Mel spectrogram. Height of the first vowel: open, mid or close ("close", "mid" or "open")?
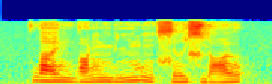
open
